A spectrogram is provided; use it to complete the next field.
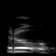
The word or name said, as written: ru'u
